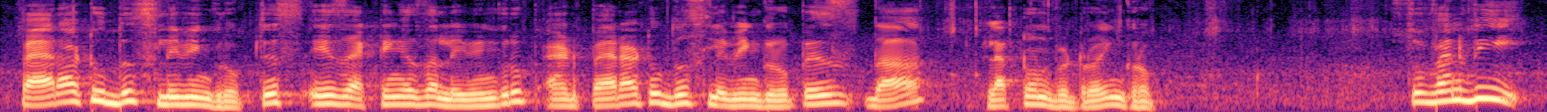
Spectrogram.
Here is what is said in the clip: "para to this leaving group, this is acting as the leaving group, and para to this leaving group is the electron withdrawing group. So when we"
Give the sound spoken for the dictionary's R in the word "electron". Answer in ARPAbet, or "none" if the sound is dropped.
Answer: none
